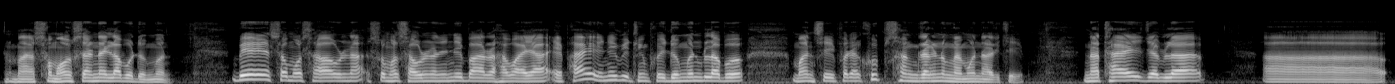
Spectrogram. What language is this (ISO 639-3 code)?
brx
